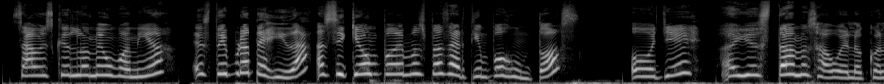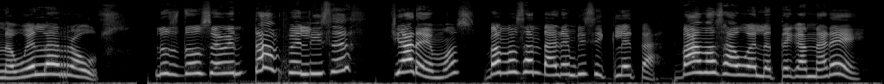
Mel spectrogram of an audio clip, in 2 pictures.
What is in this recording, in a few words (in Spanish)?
locución educativo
